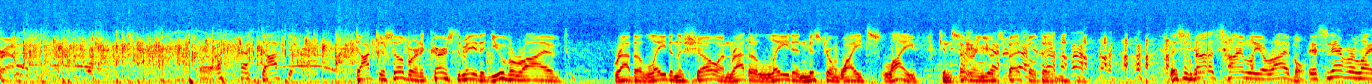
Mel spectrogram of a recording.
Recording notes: Signed off for the last time on KMOX. A live broadcast at the Summit Restaurant in downtown St.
